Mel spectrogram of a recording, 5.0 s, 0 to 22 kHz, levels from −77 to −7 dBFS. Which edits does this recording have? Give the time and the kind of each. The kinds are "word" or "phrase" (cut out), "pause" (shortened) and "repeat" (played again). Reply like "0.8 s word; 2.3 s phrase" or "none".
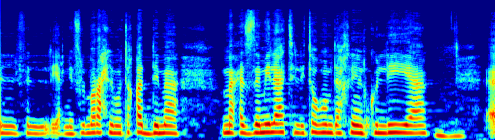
none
